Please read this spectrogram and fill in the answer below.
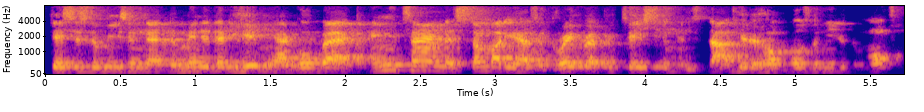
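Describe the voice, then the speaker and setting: A man's voice: on the high side, fairly even intonation, very fast, roomy sound, low-quality recording. A man guest speaking earnestly and motivationally, mixing in Spanish phrases. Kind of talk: casual chat turning to earnest appeal.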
